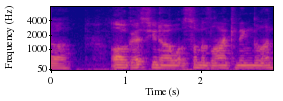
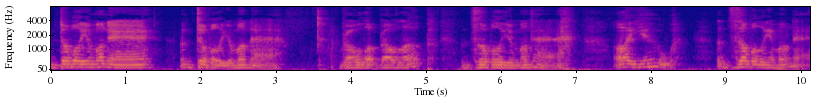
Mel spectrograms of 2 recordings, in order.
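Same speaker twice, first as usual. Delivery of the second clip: normal talking voice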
